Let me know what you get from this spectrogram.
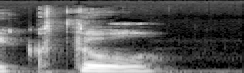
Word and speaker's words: Cthulhu: Or Cthulhu, cum îi spun unii. E greu de pronunțat, dar în principiu e Cthulhu. Chemarea lui Cthulhu.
